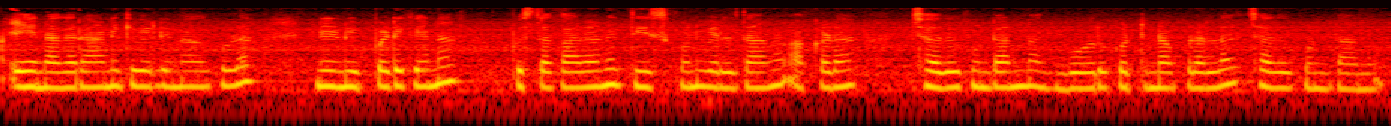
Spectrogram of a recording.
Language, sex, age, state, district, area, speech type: Telugu, female, 18-30, Andhra Pradesh, Kurnool, rural, spontaneous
